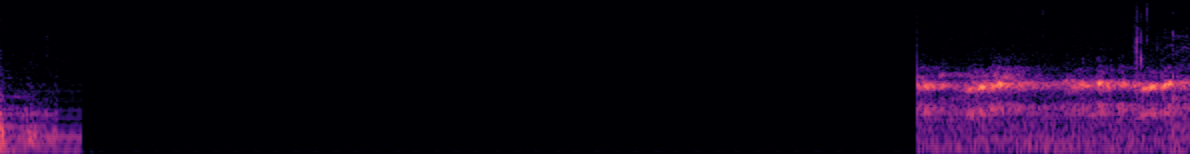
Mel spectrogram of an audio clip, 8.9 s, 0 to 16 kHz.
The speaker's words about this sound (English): Morning. It's 5 o'clock, just passed. And as the darkness recedes in the marsh, the frog chorus becomes quiet and intermittent, and the first morning birdsong begins to fill this void.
